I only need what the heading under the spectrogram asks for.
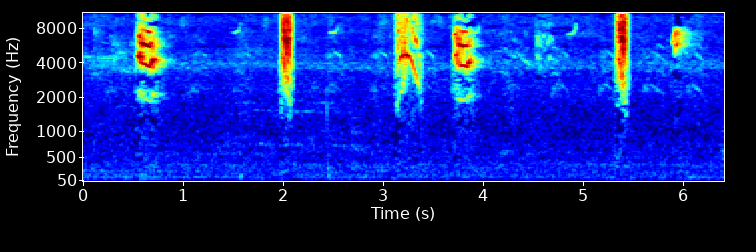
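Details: Female yellow-bellied seedeater calling to excite males kept for singing contests; a loose series of six short high chips and thin ticks, some buzzy, irregularly spaced, with quiet background.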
